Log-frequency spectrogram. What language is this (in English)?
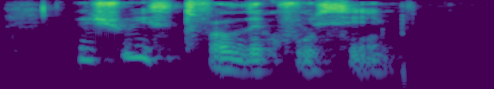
Kabyle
